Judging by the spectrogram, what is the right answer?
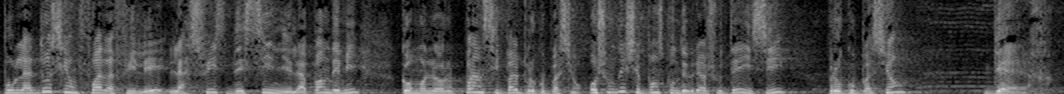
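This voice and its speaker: At a normal speed and with lively intonation, a man preaches to his congregation, engaging them with rhetorical questions. His high-pitched voice has a darkish tone and a noticeable non-native French accent, and the church hall's long reverb surrounds it.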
